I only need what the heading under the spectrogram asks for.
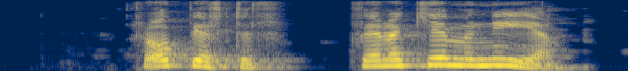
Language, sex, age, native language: Icelandic, female, 50-59, Icelandic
